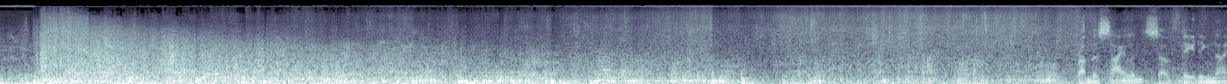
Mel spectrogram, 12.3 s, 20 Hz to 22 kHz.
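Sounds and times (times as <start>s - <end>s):
gusting wind: 0.0s - 12.0s
deep thunder rumbling: 0.0s - 12.2s
heavy rain: 0.0s - 12.2s
speech: 11.0s - 12.2s.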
